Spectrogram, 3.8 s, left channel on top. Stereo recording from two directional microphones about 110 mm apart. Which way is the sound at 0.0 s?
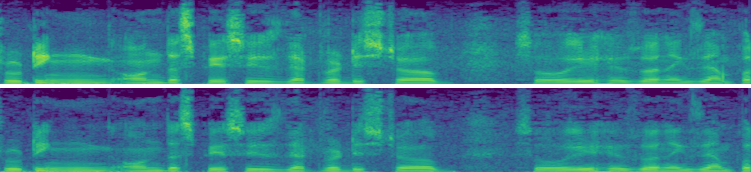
25° right (ahead or behind).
